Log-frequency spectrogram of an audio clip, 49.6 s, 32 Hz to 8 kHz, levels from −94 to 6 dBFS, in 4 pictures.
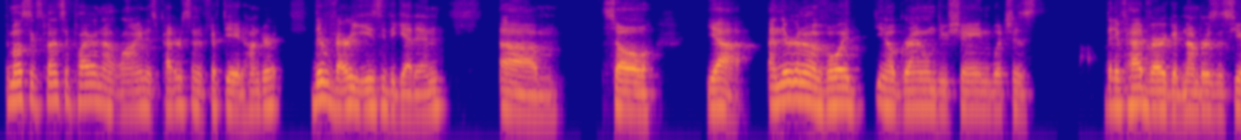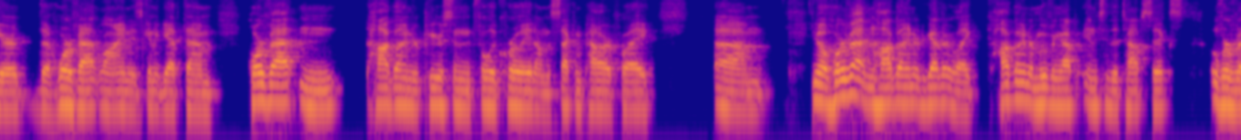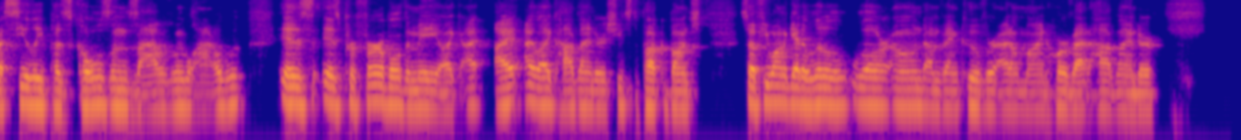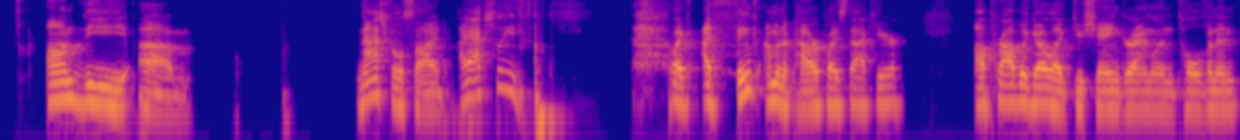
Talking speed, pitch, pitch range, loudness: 160 wpm, 115 Hz, 110-130 Hz, -28 LUFS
